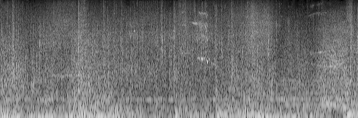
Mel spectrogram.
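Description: Film sound effects of a volcanic eruption: a continuous deep rumble broken by several booming impacts as burning debris strikes the ground, under a dramatic film score.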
